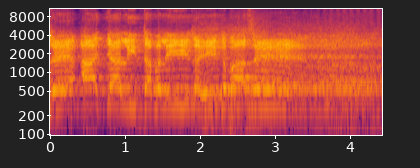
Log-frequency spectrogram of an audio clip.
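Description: A man's voice chanting a melodic, sung recitation through a microphone and loudspeakers, holding long notes with gliding pitch; it fades out about three seconds in.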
